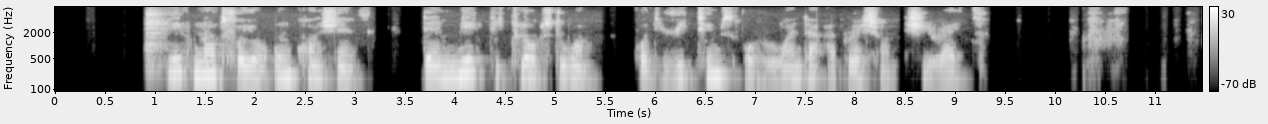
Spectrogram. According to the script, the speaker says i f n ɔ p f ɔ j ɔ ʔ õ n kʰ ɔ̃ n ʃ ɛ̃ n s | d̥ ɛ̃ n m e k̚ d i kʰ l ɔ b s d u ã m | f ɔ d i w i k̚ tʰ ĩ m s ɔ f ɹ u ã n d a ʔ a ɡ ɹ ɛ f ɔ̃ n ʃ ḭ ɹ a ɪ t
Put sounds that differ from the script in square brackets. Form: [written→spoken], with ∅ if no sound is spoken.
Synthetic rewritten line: i f n ɔ [p→t] f ɔ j ɔ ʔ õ n kʰ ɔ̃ n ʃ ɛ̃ n s | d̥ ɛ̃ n m e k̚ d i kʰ l ɔ b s d u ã m | f ɔ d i [w→v] i k̚ tʰ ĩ m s ɔ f ɹ u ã n d a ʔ a ɡ ɹ ɛ [f→ʃ] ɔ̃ n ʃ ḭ ɹ a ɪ t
